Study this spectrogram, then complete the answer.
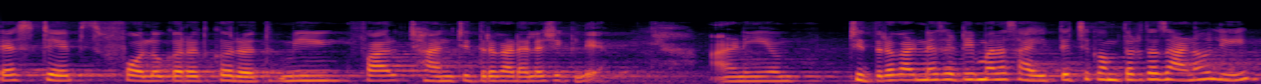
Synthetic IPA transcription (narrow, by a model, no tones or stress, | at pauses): t̪jasʈepsfɔlokəɾət̪kəɾət̪miːfaɾt͡ɕʰant͡ɕit̪ɾəkaɽajlaɕiklḛ | a̰ɽ̃i | t͡ɕit̪ɾəkaɽɳjasaʈiːməlasaɦit̪jat͡ɕiːkəmt̪əɾt̪ad͡zaɽ̃əʋliː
